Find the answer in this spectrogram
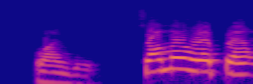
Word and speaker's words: wenge: So the wenge is officially pronounced, according to David Marks when I talked to him, wengi. So if you hear me talk about wengi versus wenge, it's just because I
